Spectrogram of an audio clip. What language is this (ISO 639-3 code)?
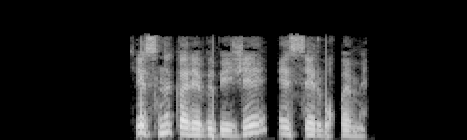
kur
